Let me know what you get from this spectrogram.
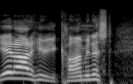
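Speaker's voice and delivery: piercing, very loud, very high shrill scream. Retelling how a neighbor screamed at a cable installer: imitating a man screaming. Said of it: "he kept saying it over and over".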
